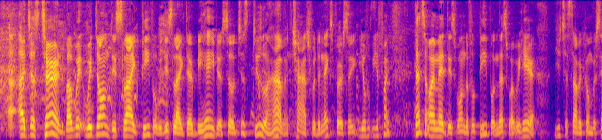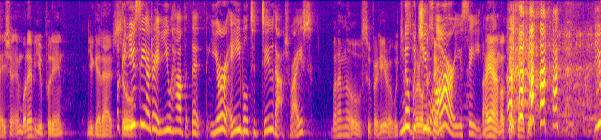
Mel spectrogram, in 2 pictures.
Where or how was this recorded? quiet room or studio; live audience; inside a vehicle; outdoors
live audience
